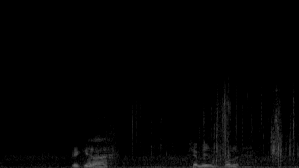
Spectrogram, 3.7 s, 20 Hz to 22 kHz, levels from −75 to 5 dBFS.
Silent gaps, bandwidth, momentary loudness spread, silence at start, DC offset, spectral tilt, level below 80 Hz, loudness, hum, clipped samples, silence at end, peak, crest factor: none; 16.5 kHz; 18 LU; 0 s; under 0.1%; -3.5 dB/octave; -80 dBFS; -52 LUFS; none; under 0.1%; 0 s; -28 dBFS; 26 dB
